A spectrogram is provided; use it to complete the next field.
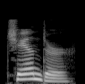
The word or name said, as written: chander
